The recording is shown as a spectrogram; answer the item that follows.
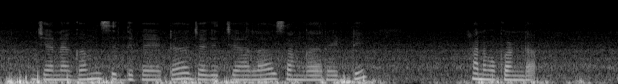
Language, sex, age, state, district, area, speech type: Telugu, female, 30-45, Telangana, Mancherial, rural, spontaneous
